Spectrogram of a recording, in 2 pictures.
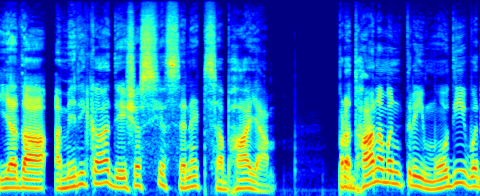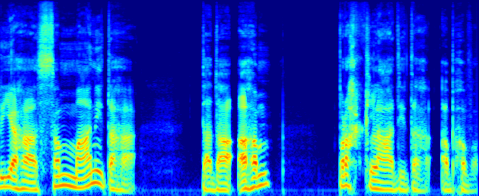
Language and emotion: Sanskrit, happy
